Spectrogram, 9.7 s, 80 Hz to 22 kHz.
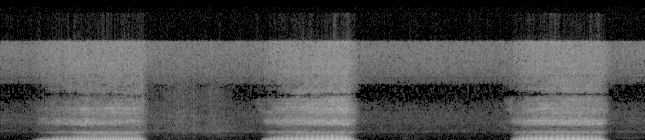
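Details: Rottweiler dog sleeping, three long, loud, rumbling snores on the in-breath about 3.5 seconds apart with quiet pauses; snoring loud enough to disturb sleep.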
